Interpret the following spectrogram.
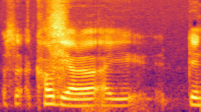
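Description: Speech only: a man's voice says one short phrase about half a second in, then pauses.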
